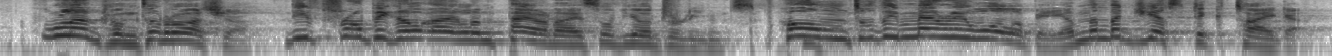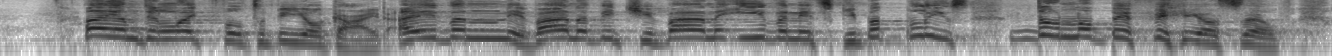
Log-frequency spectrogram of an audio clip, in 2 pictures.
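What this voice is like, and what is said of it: Exaggerated put-on Russian accent. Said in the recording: “I will not be doing the whole lecture in this ridiculous accent.”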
